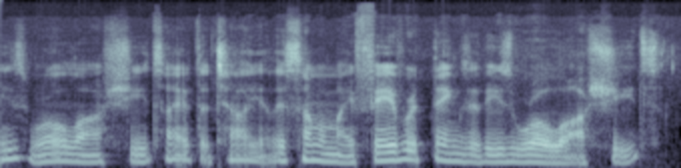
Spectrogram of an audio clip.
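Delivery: ordinary talk, nothing marked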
